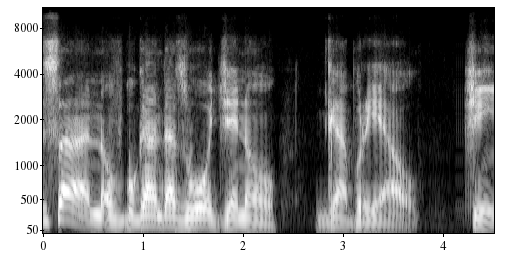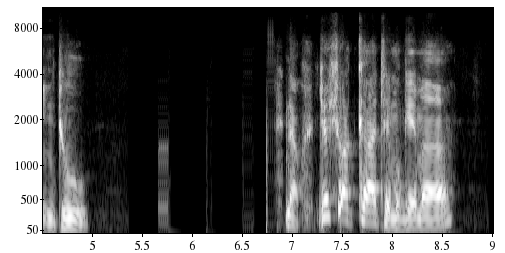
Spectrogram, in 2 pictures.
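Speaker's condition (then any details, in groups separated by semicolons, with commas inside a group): No condition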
